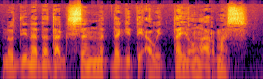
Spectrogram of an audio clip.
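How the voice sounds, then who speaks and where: A man acting an earnest, brooding Filipino soldier in a radio drama, with a husky voice. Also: lowish voice, a little fast, slight background noise, lightly acted. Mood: earnest, commanding.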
